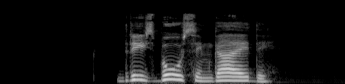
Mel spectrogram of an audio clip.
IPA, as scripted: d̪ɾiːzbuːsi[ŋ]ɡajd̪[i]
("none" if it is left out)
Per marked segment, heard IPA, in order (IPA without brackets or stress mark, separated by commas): m, i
